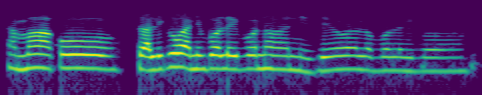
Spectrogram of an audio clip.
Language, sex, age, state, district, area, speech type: Assamese, female, 18-30, Assam, Dhemaji, urban, conversation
